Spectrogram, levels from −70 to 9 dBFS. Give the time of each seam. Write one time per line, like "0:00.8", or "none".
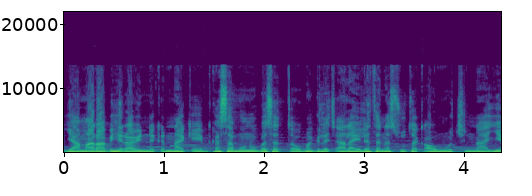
none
